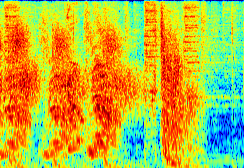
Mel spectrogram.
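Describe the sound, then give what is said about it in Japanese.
Punches landing on someone in an action drama: a few loud, heavy thwacks in quick succession, each with a swishing rush of air. The final hit is the strongest. “いいパンチだ。”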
